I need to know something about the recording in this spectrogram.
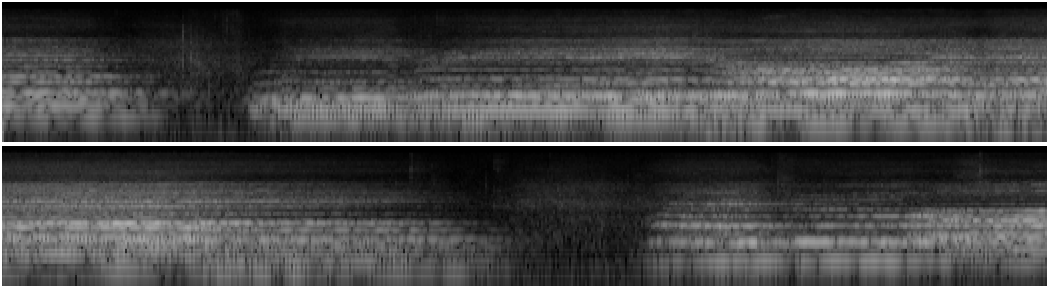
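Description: Mixed youth choir singing a cappella, holding sustained chords. The sound breaks off briefly about a second in and again near eight seconds, then the voices come back in together.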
